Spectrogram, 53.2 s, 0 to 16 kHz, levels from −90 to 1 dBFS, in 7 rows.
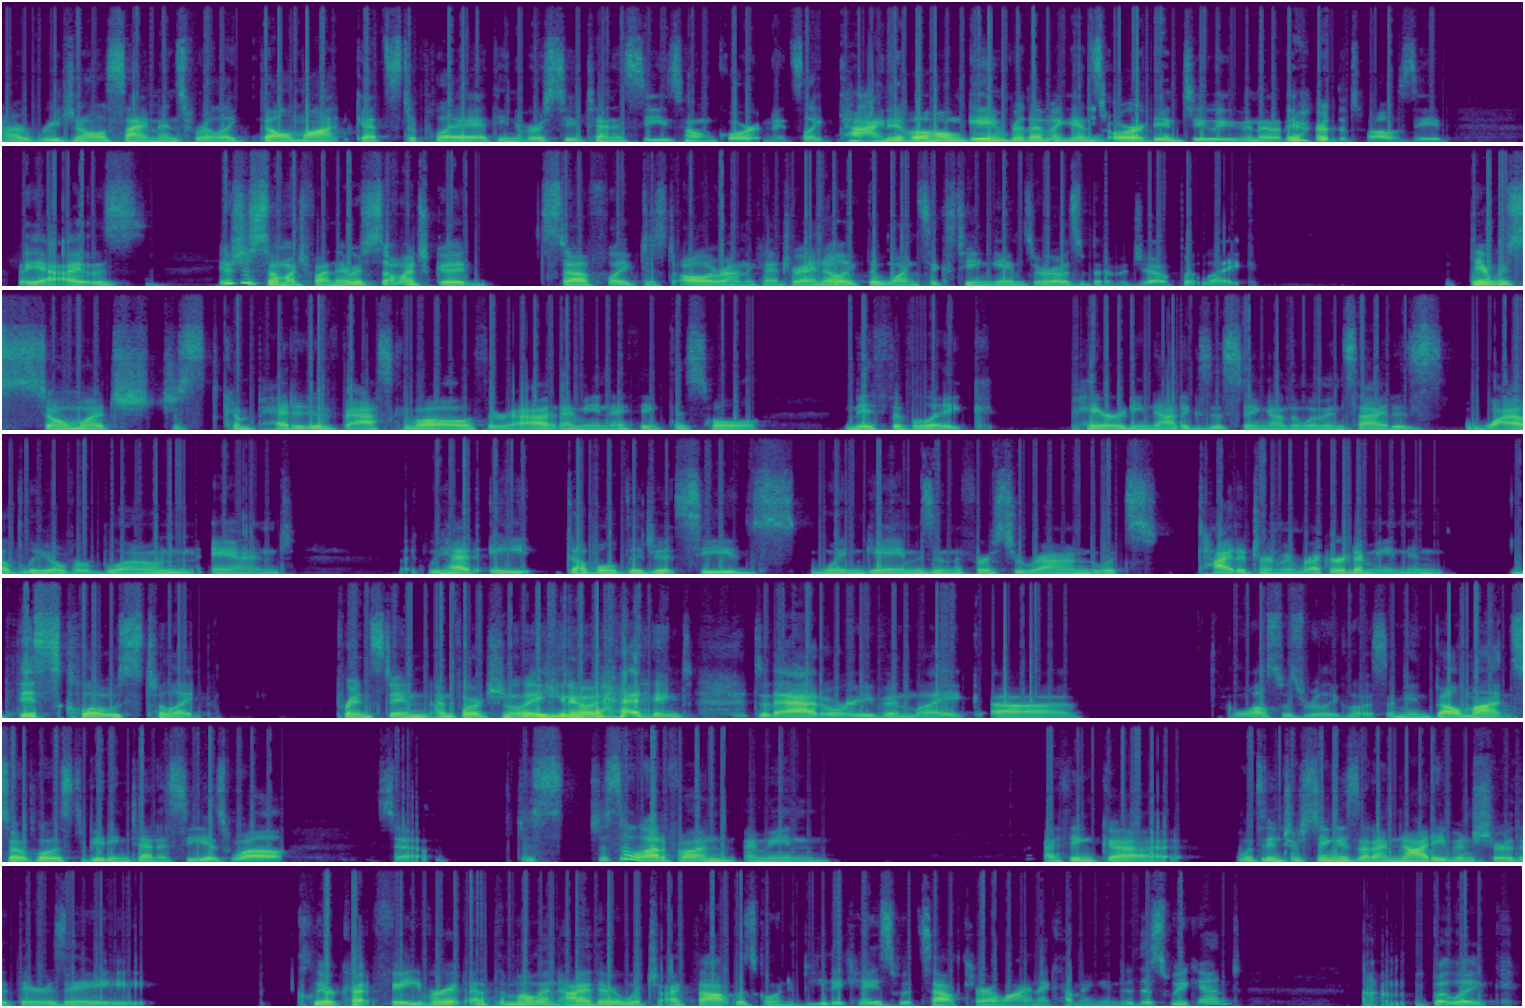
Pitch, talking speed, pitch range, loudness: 165 Hz, 225 wpm, 155-190 Hz, -25 LUFS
